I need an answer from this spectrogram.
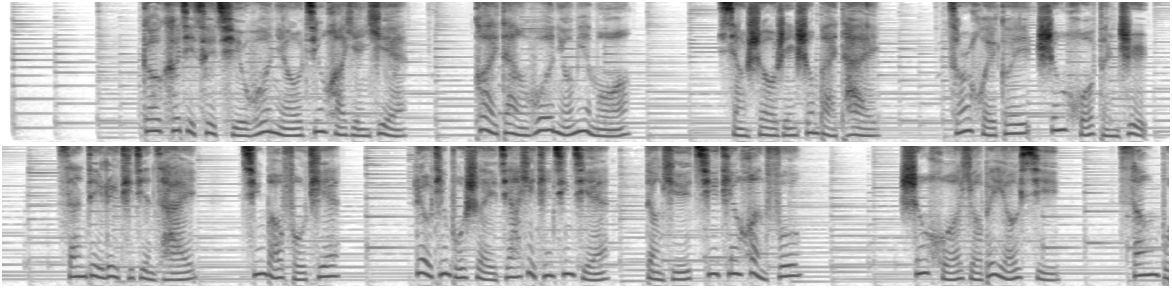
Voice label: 广告 面膜护肤品 成熟亲切

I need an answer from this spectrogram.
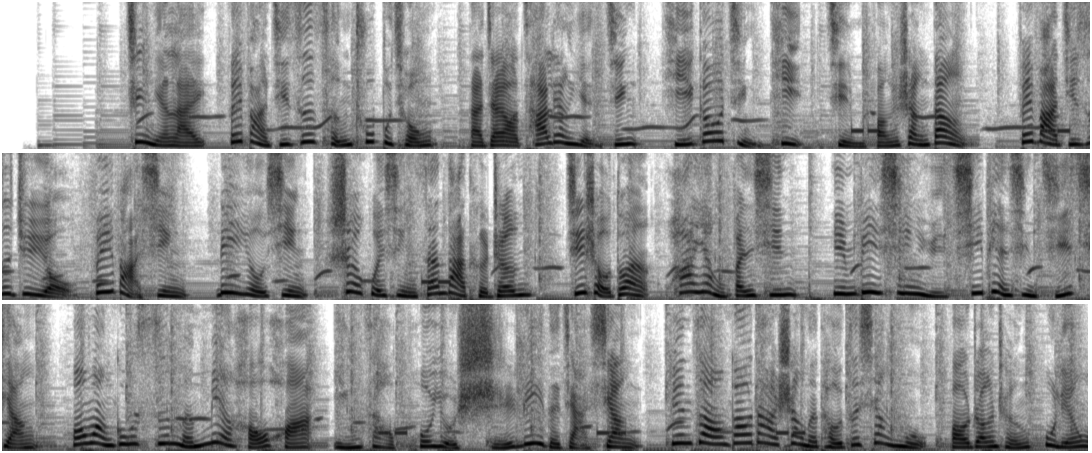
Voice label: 女,MG; 飞碟说; 警惕非法集资

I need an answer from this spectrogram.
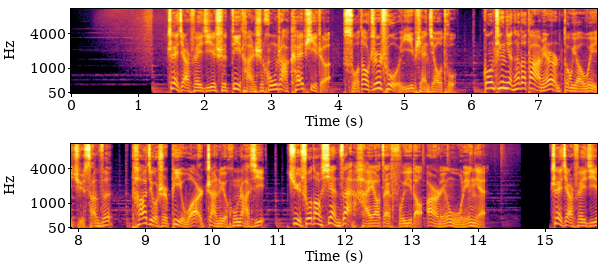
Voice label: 男 素人解说 抖音短视频

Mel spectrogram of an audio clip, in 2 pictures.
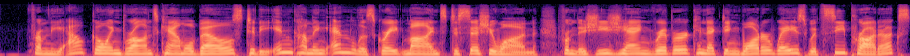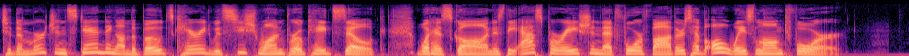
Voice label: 外籍英女 企业产品宣传介绍英文配音

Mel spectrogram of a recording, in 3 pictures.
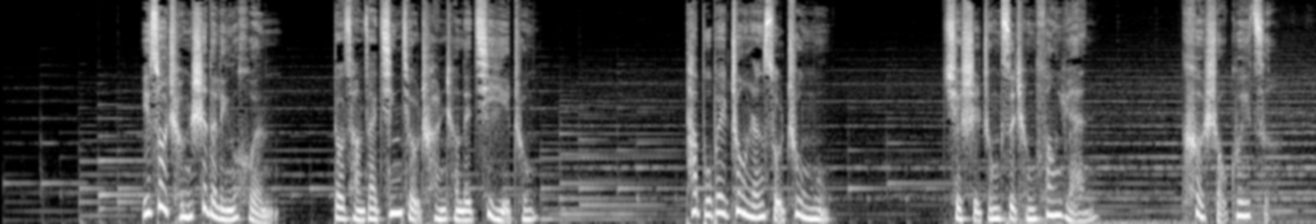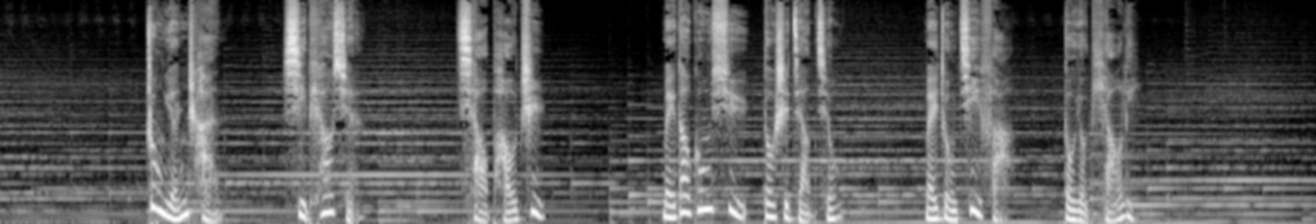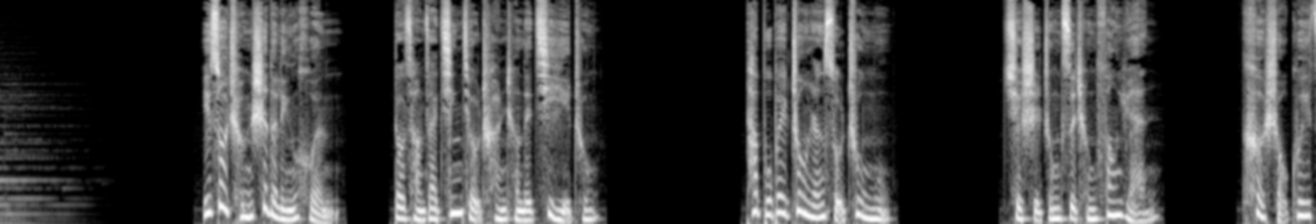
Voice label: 女 专题 中药炮制

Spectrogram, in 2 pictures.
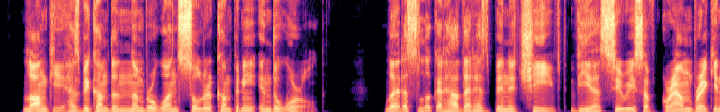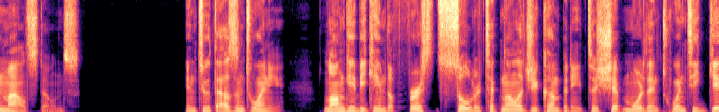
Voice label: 中英对照; 数字看隆基中英对照; 红字两句中英对照

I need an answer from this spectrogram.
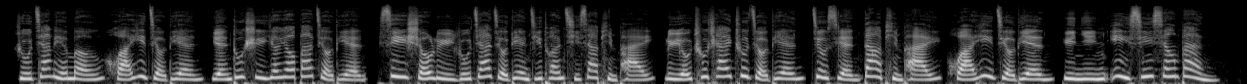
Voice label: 女 彩铃; 如家联盟·华驿酒店

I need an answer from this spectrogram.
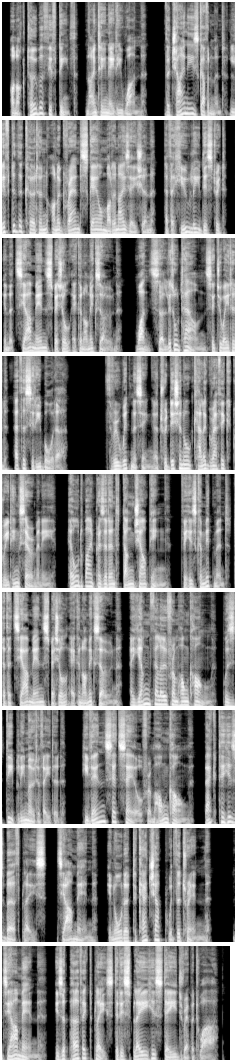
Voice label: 外籍英男, 企业历程宣传片

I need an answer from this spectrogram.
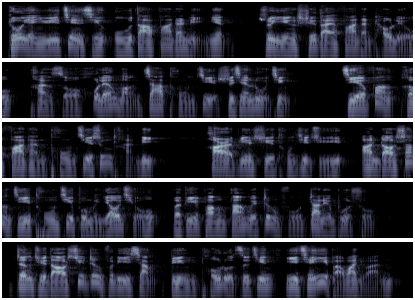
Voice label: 男, 解说专题; 某市 统计大数据平台 情况介绍

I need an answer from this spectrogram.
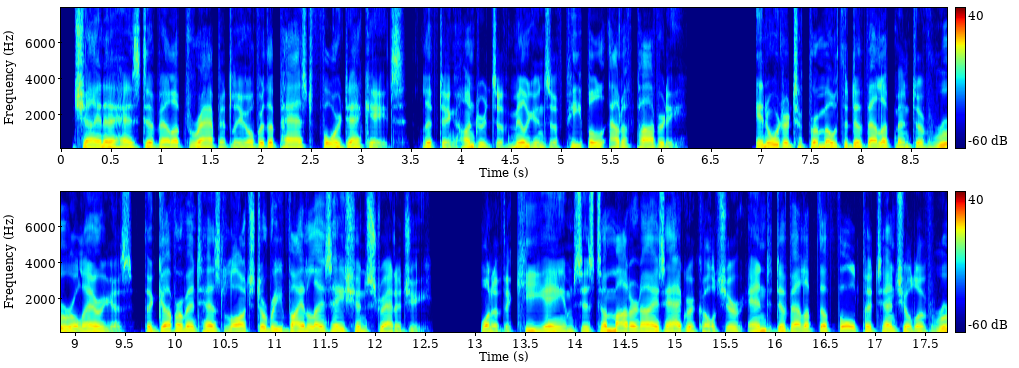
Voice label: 企业介绍-激昂

